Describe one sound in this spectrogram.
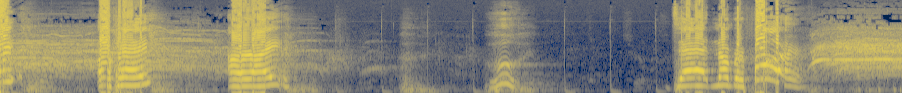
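A man shouts excitedly through a microphone in a large echoing hall.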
